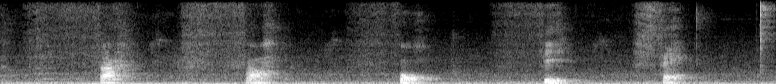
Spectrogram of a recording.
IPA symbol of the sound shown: f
